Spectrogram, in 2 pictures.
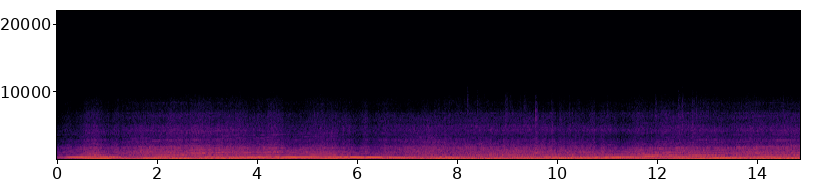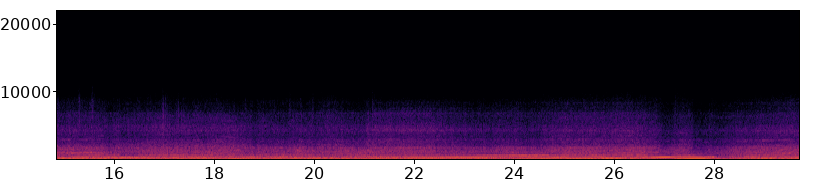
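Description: BMW E36 M3 race car's S54B32 3.2-litre naturally aspirated straight-six at full load, heard from inside the stripped cabin, its pitch climbing and falling again and again as the car accelerates, changes gear and slows for corners.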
